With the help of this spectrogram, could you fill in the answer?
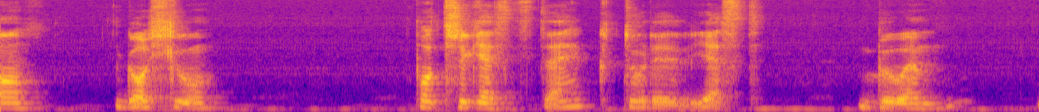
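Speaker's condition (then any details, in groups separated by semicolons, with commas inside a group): Cerebral palsy; uses wheelchair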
